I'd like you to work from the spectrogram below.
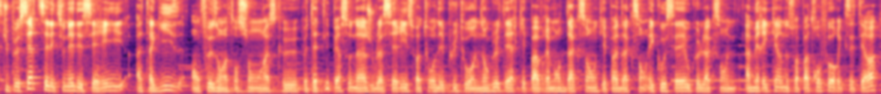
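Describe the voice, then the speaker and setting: Relaxed, mellow-voiced French YouTuber man. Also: lowish voice. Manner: informal, addresses the viewer as "tu", conversational fillers, emphatic bursts. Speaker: YouTuber rating ways to learn English. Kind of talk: casual explainer talking to camera.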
